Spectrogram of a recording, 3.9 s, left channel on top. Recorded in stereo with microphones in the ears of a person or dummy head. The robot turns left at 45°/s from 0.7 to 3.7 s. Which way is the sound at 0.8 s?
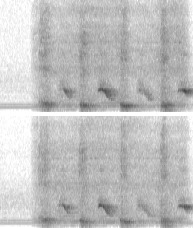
45° right (ahead or behind).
